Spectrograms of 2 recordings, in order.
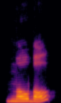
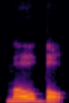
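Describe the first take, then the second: First: It is said in an American accent. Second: The same.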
